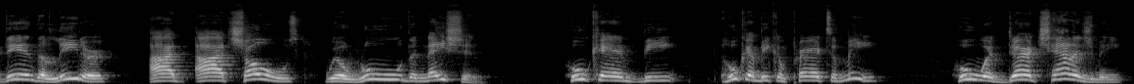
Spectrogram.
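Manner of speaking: measured, drawn-out scripture reading; solemn sermon reading; slow preaching scripture read. Acted. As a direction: lay each phrase out slowly like a preacher.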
